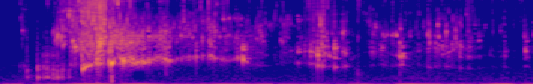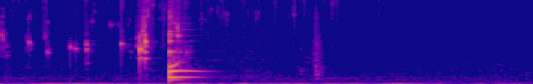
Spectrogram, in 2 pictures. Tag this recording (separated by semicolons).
filling; trickle; stream; splash; aqua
